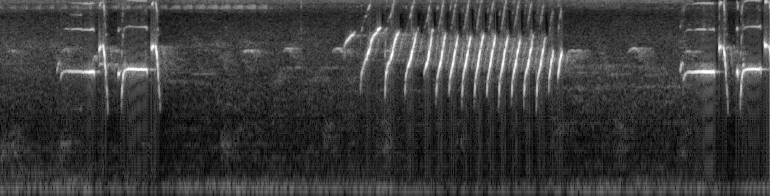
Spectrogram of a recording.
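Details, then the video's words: Canary singing as a prompt for young or silent canaries: clipped high whistled notes, then a rapid rattling trill of many descending notes, and more whistled notes after a short gap. "Pancingan Kenari gacor panjang"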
